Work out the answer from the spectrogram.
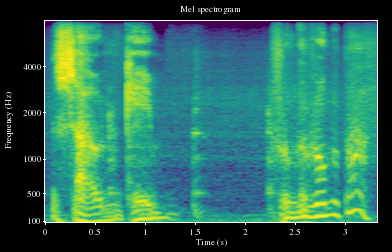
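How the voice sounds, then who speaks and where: A man's voice: on the high side, sing-song, slow, vocal fry, darkish tone, lo-fi sound, slight background noise, full character voice. An actor playing an anxious, distracted but kindly elderly grandfather in a radio drama, speaking in a hesitant, faltering way. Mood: uneasy, faltering. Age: older.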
